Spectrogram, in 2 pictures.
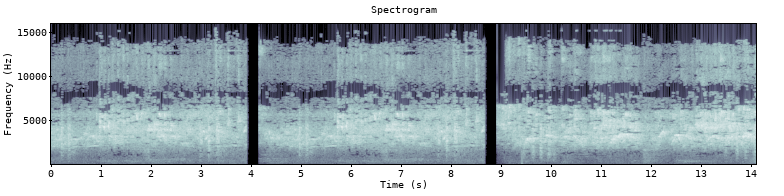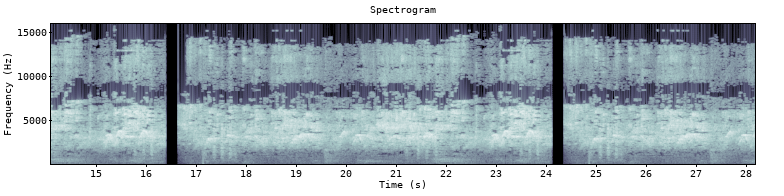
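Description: Pet birds chirping and twittering busily and without pause. The sound cuts out briefly four times.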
